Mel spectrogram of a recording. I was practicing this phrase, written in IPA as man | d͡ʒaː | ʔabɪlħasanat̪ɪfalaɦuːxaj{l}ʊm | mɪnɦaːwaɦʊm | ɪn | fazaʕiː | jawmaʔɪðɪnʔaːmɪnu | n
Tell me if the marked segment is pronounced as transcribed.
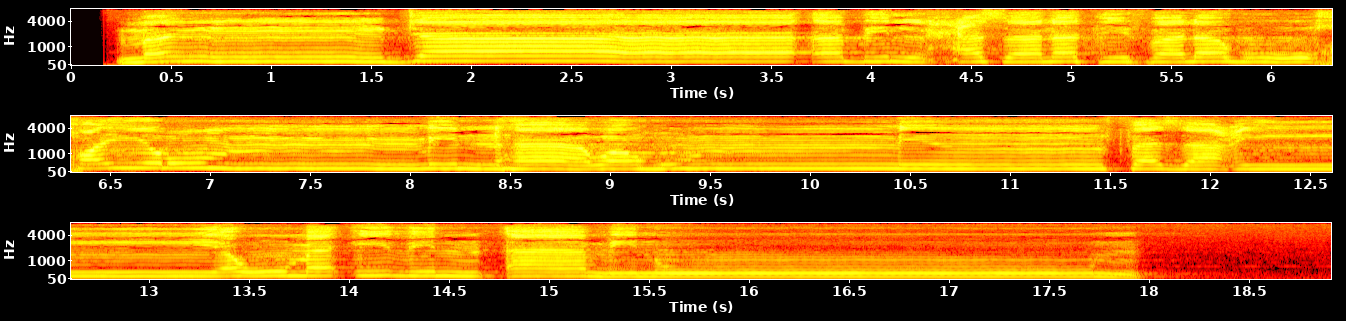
no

